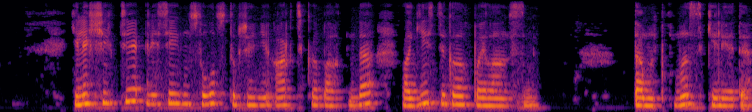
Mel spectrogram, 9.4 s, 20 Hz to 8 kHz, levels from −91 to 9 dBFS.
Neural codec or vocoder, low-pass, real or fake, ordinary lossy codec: none; none; real; none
